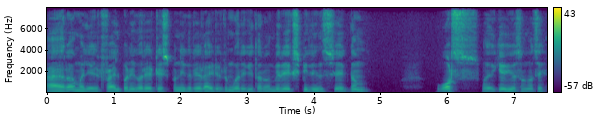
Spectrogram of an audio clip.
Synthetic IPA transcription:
aeɾʌmʌjleʈrajlpʌniɡʌɾeʈesʈpʌniɡʌɾeɾajɖɦeɾumɡʌɾeokit̪ʌɾʌmeɾoekspiɾijʌnst͡sʌek̚d̪ʌm | wʌrsbʱʌjokʰjojosʌŋɡʌt͡saj̃

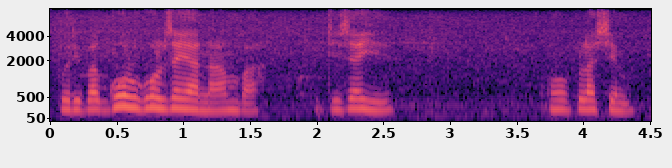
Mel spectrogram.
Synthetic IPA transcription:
pɯɾibaɡolɡolzajanaːmba | bitizaji | ɔ̃plasim

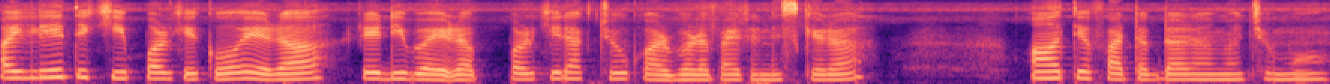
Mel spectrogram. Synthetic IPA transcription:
ʌiled̪ekʰipʌɽkʰekoeɾʌ | reɖibʱʌeɾʌpʌɽkʰiɾakʰt͡sʰuɡʱʌrbʱaɽʌbajɾʌniskeɾʌ | ʌ̃t̪jopʰaʈʌk̚ɖaɾamat͡sʰumo

